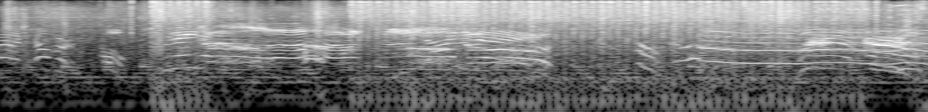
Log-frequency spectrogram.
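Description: Repeated gunfire from shooting several enemies in a video game, rapid bursts running under a steady stream of talk and game voice lines throughout.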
